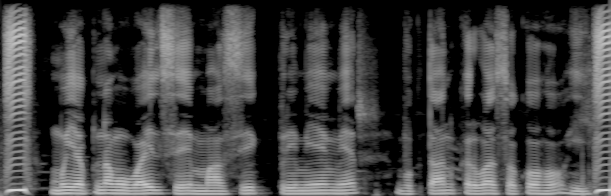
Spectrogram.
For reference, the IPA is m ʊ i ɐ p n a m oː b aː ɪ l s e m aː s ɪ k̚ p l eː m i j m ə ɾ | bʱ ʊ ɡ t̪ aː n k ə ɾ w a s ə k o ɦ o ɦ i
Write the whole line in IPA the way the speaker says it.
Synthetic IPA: m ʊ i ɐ p n a m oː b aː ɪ l s e m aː s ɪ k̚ p ɾ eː m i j m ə ɾ | bʱ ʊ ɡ t̪ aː n k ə ɾ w a s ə k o ɦ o ɦ i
